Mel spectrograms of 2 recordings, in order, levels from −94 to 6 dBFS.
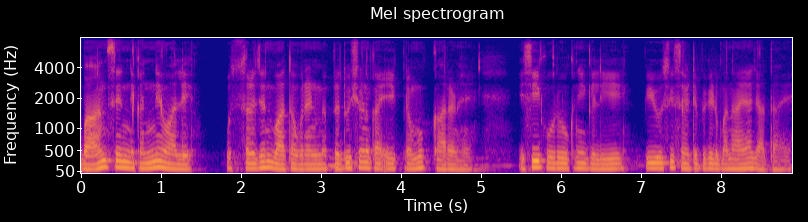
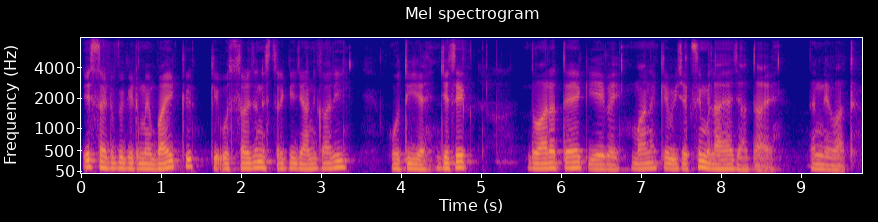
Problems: background sounds at intervals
